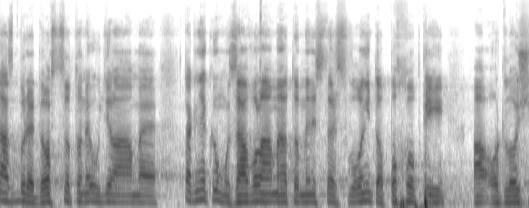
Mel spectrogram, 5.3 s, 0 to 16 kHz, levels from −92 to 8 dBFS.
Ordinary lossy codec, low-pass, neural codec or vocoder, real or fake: Opus, 32 kbps; 14.4 kHz; vocoder, 44.1 kHz, 128 mel bands, Pupu-Vocoder; fake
